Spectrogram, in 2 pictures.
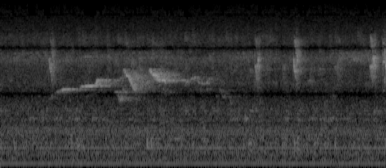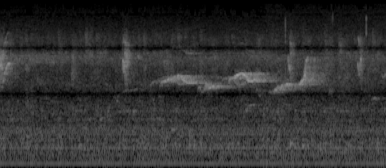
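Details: A female ornate (olive-backed) sunbird drinking and bathing in a Thai garden gives two bursts of thin, high twittering notes that slide up and down, with sharp ticks scattered between and faint splashing water.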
